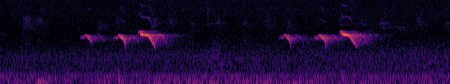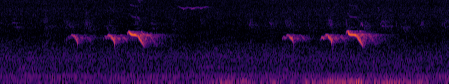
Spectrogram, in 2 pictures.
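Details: Rufous-winged Himalayan shrike-babbler perched on a bare pear tree at an orchard and botanical gardens in the western Himalayan hills gives a cheery phrase of three quick, high notes, the last loudest, repeated four times about every two seconds over low hum.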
